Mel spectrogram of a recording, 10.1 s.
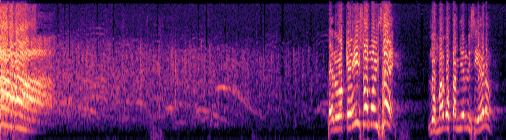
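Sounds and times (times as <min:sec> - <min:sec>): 
audience applauding: 0:00.4 - 0:06.7
speech: 0:06.6 - 0:08.0, 0:08.6 - 0:09.9.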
